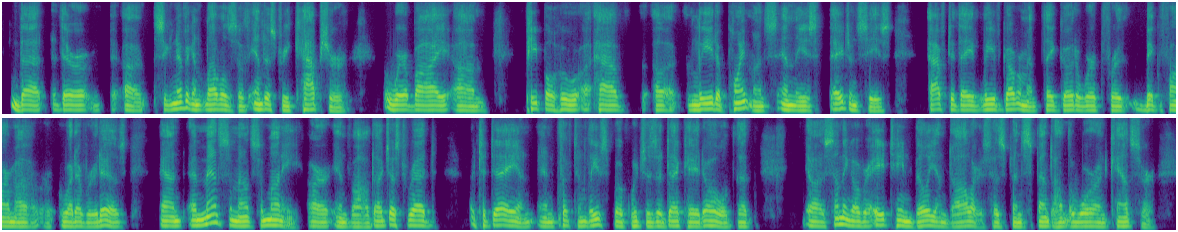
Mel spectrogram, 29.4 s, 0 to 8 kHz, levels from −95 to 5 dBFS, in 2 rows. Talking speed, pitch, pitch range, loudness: 145 wpm, 120 Hz, 110-130 Hz, -15 LUFS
